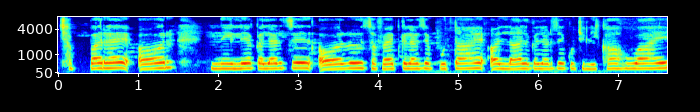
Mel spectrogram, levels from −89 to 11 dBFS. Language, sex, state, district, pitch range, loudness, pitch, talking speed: Hindi, female, Uttar Pradesh, Hamirpur, 255-280 Hz, -13 LUFS, 265 Hz, 155 wpm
